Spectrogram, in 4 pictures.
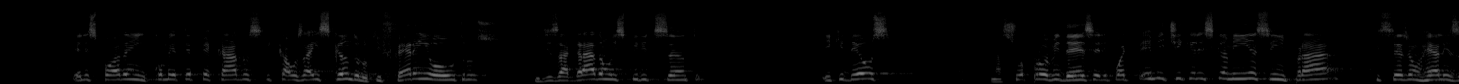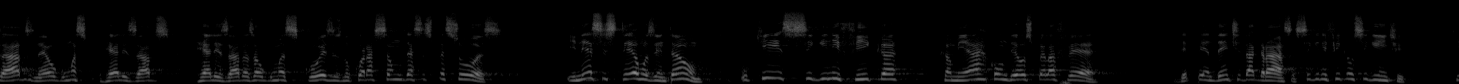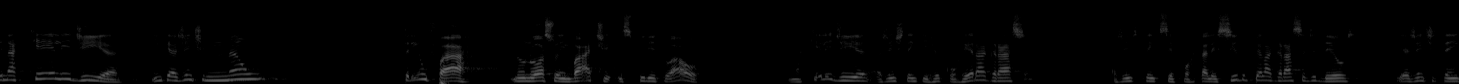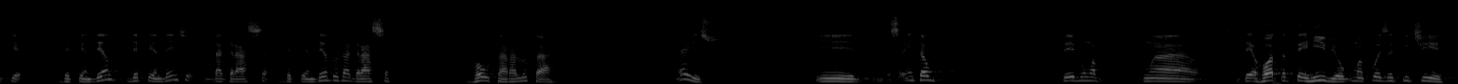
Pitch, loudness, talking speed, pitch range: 190 Hz, -49 LUFS, 125 wpm, 150-225 Hz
